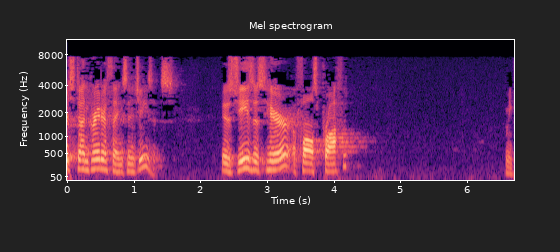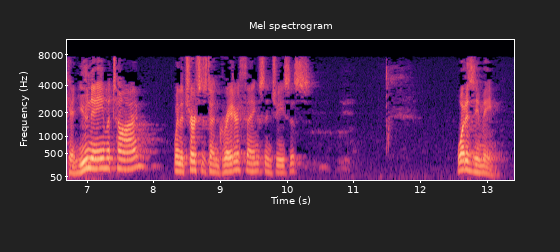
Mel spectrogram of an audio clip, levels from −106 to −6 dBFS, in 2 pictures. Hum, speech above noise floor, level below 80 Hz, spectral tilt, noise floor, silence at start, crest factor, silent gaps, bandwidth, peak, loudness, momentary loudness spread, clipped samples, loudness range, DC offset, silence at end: none; 43 dB; -62 dBFS; -4 dB/octave; -66 dBFS; 0 s; 20 dB; none; 8 kHz; -6 dBFS; -23 LUFS; 16 LU; under 0.1%; 7 LU; under 0.1%; 0.2 s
